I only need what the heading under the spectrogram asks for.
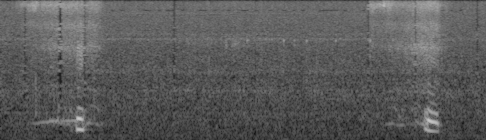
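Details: Amy, a sleeping pet cat, snores: two short whistling nasal tones about three seconds apart, each with a soft airy breath hiss, over a quiet room background.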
